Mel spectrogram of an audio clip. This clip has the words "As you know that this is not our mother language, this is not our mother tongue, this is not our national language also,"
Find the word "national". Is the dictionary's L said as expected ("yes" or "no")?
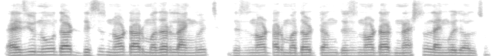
yes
